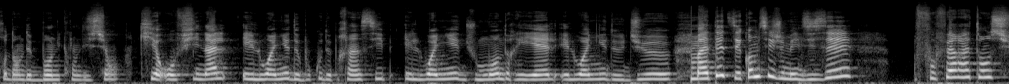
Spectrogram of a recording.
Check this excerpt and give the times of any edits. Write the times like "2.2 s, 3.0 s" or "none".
1.3 s, 6.8 s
